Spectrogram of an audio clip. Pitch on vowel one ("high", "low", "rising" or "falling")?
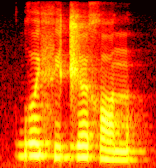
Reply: high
